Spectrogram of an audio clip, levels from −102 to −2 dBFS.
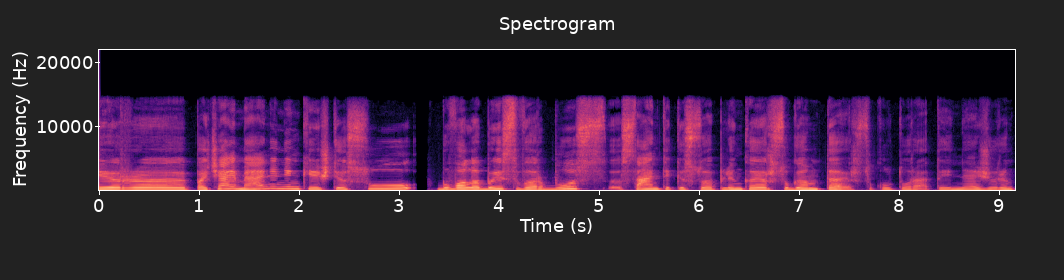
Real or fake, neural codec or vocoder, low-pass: real; none; 14.4 kHz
